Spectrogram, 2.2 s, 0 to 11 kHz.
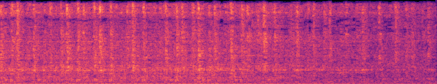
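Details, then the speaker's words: Abandoned IH 4166 tractor diesel, sat since about 2015-2016, idling after start: rough, loud raw popping exhaust beat because the turbo has rusted off, exhaust escaping unmuffled. "That's why it sounds so good, right? Sure. Makes you wonder how long it sat outside. I've never quite seen a turbo rusted off like that."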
